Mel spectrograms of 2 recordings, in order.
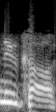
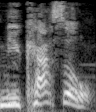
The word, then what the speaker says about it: Newcastle: one was you mentioned Newcastle earlier. Yes. I've just moved up here, and I was calling it Newcastle. Yeah. And I got told off for it. It's not Newcastle. It's Newcastle. Newcastle, yeah.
